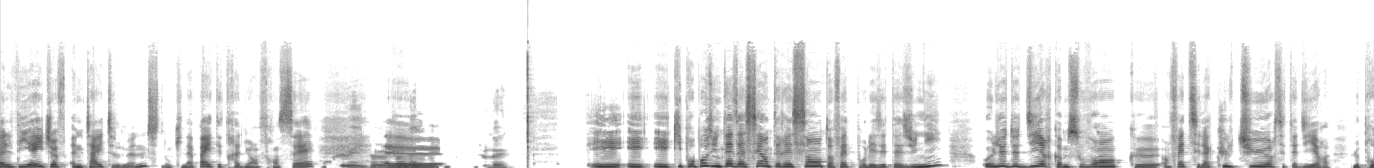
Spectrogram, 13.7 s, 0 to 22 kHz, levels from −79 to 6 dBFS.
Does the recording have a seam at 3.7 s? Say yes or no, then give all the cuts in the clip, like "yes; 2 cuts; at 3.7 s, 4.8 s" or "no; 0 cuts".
no; 0 cuts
